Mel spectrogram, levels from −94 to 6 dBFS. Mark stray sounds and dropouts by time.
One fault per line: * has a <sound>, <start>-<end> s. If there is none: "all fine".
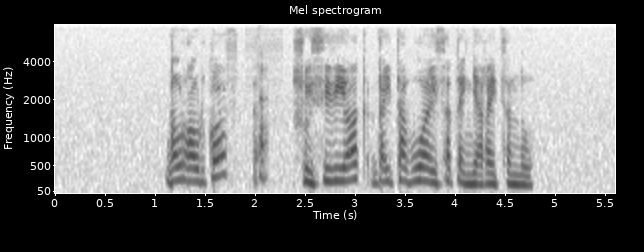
* has a laugh, 2.0-2.1 s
